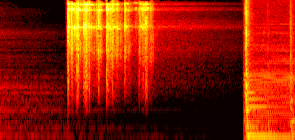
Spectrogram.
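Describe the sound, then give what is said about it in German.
A small handful of copper coins clink and jingle together in a quick, bright cluster lasting under a second, followed by a short silence before a fuller, heavier sound begins. “Und jeden Tag verdiente der alte Grasschneider nicht mehr als drei Kupfermünzen.”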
